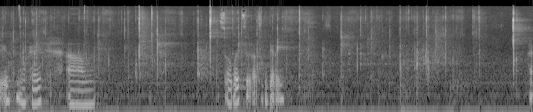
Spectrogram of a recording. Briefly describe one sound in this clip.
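Playing cards slide and tap together on a hard surface.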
